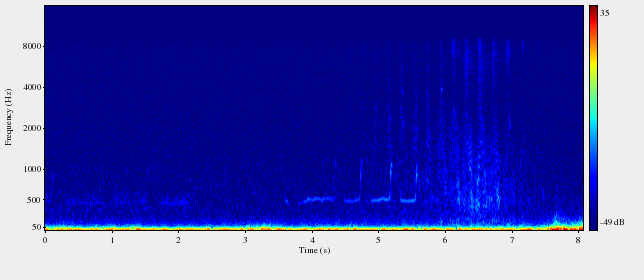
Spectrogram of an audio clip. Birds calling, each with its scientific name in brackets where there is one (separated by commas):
Hawaiian Petrel (Pterodroma sandwichensis)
